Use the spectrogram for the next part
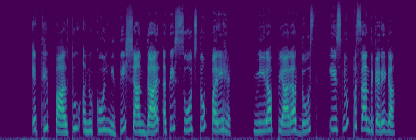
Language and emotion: Punjabi, surprised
